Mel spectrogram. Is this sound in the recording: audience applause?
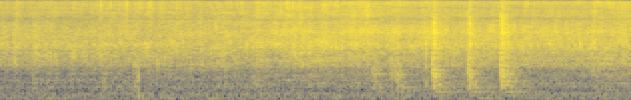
no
